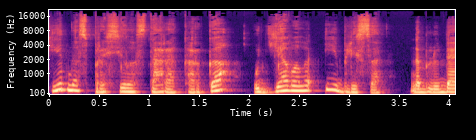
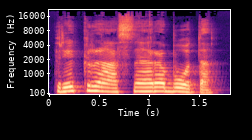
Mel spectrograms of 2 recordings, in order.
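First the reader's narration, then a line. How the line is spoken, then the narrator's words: Scornful snort. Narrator (Russian): фыркнул дьявол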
